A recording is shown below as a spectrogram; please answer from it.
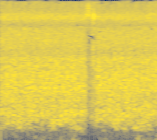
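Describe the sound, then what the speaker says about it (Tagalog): River water rushing steadily over rocks in a shallow stretch in Nagcarlan–Liliw, Laguna, a loud continuous broadband roar with no pauses and no voices. "Ganda ng ilog, guys."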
